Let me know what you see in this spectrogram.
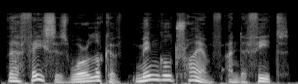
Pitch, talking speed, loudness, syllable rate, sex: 145 Hz, 200 wpm, -16 LUFS, 4.9 syllables/s, male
